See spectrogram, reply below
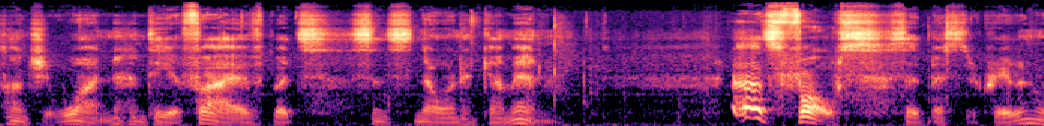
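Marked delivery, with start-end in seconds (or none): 4.9-5.7 higher, louder, sharp accusation. A narrator's reading. Old master to the detective, sharp and unusual tone. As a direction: snap it out sharply. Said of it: "with a sharp, unusual sort of tone".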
